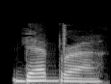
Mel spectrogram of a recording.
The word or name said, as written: debra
